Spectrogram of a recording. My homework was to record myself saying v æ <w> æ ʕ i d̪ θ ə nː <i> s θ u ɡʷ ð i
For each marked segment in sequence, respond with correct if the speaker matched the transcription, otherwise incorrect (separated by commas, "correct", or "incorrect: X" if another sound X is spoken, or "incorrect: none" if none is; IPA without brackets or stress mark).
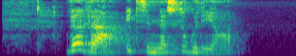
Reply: incorrect: v, incorrect: æ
